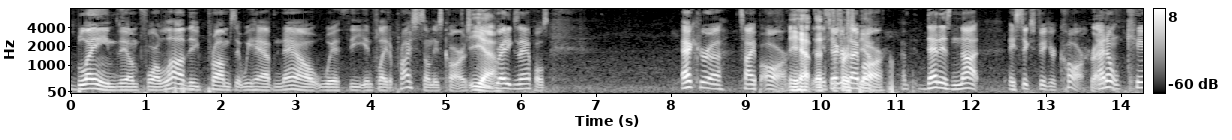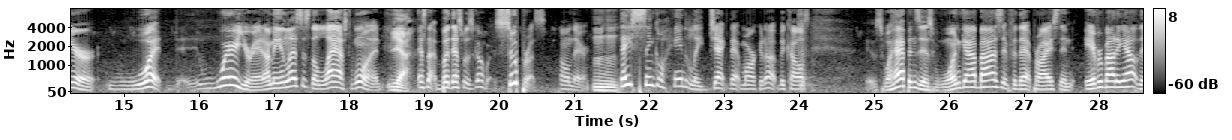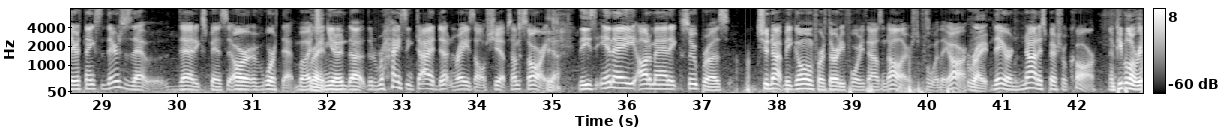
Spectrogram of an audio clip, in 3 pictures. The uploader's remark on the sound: This episode of Cars and Talky is recorded from Birmingham Cars and Coffee. This is the cars and coffee event that I first became a part of while I was attending college.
